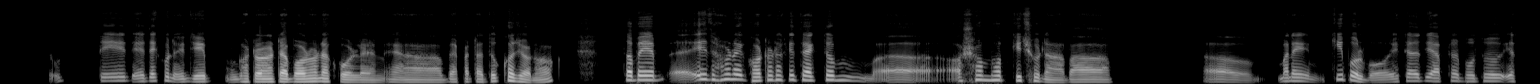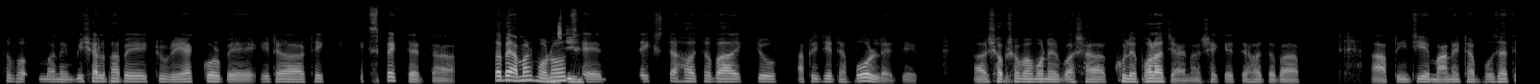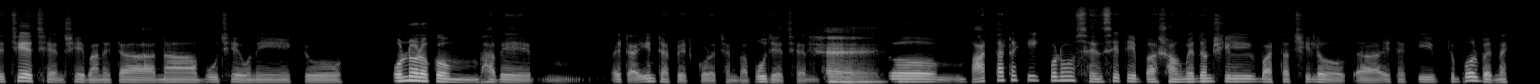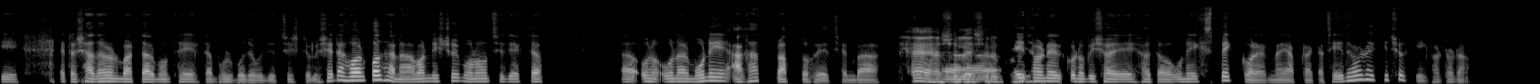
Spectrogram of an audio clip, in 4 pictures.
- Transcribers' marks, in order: in English: "রিঅ্যাক"; "রিঅ্যাক্ট" said as "রিঅ্যাক"; in English: "expected"; in English: "টেক্সট"; in English: "interpret"; in English: "sensitive"; unintelligible speech; tapping; in English: "এক্সপেক"; "এক্সপেক্ট" said as "এক্সপেক"
- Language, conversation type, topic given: Bengali, advice, টেক্সট বা ইমেইলে ভুল বোঝাবুঝি কীভাবে দূর করবেন?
